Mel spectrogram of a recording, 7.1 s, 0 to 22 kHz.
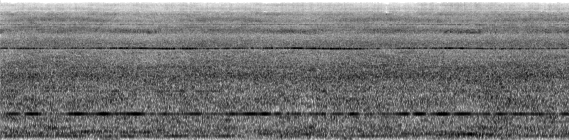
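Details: Dyson DC50 vacuum, running after repair: even high-pitched whine with steady rushing airflow, no surging or rattles; healthy, normal running.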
